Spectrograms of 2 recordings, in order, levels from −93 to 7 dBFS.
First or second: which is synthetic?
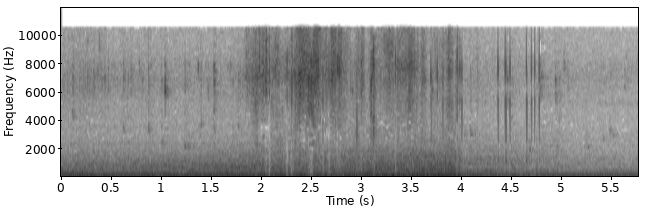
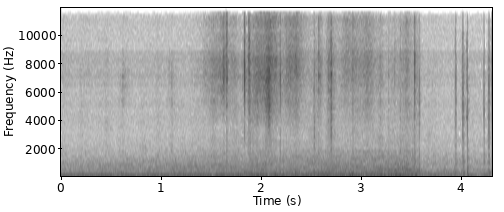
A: second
